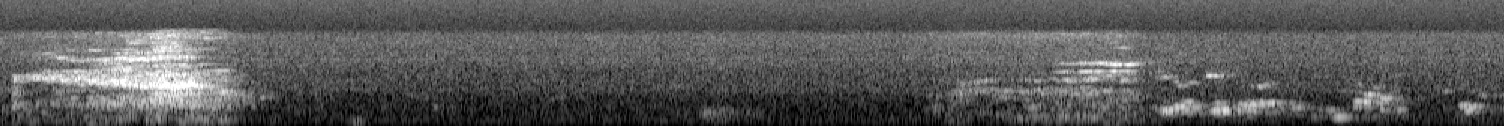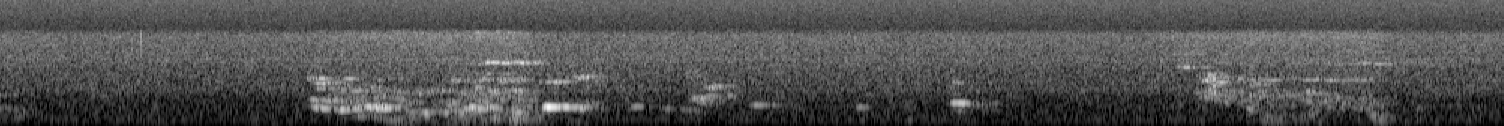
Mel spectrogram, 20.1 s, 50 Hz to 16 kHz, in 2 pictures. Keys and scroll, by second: 8.7 -, 8.8 =, 8.8 ], 8.9 \, 9.5 shift+Return, 11.1 Return, 11.8-19.5 typing.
